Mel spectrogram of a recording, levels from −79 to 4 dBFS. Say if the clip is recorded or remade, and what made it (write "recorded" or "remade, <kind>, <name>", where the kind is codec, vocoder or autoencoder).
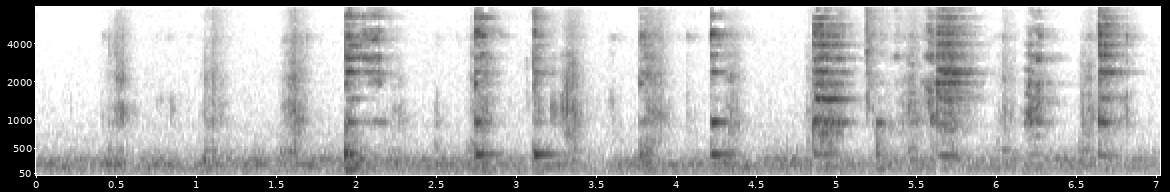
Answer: recorded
